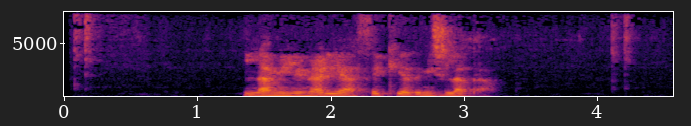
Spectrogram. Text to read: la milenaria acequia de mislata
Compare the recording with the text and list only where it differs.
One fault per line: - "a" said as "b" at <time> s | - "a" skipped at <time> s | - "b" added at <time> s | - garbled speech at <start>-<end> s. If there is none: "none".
none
